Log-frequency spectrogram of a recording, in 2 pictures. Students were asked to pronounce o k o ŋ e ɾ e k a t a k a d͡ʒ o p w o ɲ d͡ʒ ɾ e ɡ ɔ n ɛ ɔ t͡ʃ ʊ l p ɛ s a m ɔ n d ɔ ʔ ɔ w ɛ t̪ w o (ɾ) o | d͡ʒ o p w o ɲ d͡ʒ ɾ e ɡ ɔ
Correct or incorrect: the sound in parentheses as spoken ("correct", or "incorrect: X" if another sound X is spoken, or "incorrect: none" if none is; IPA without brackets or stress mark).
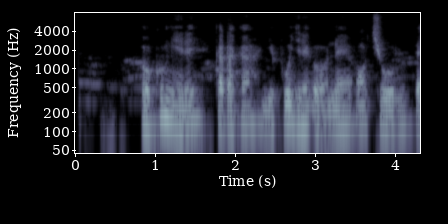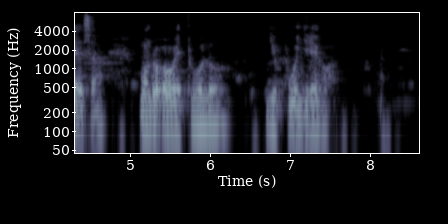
incorrect: l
